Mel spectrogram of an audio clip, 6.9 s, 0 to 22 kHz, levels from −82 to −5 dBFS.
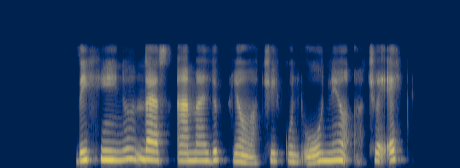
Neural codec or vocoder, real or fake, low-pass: codec, 24 kHz, 0.9 kbps, WavTokenizer, large speech release; fake; 7.2 kHz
